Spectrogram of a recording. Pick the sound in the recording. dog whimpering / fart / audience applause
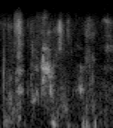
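dog whimpering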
